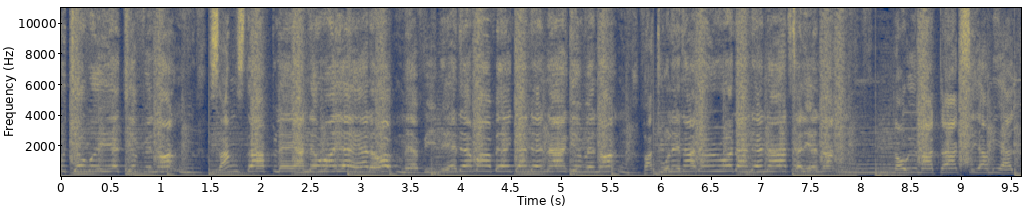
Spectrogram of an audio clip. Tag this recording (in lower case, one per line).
music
